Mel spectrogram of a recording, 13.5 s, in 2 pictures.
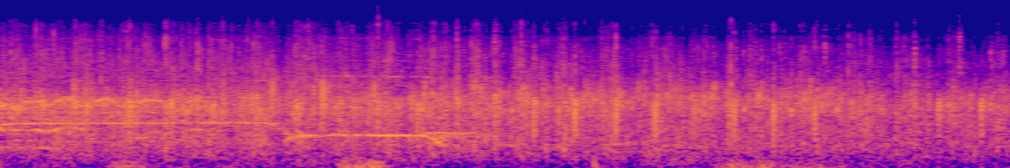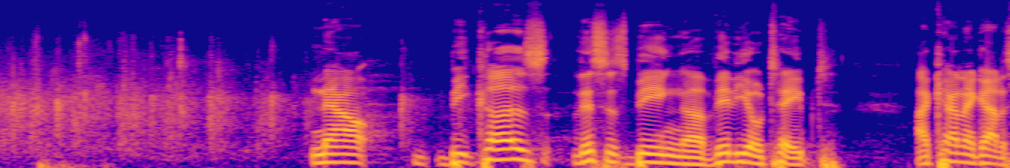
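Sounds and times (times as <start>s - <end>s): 
audience applause: 0.0s - 9.5s
speech: 8.8s - 13.4s.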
